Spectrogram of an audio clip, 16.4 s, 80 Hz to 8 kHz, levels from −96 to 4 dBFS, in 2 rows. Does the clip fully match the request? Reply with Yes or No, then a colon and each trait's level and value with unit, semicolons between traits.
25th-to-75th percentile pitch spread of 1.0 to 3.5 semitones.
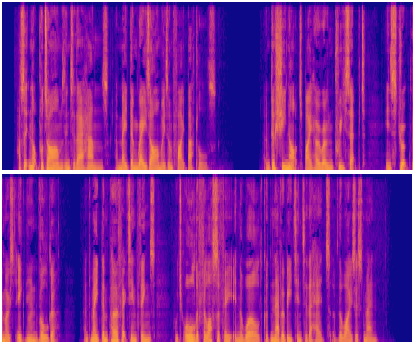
Yes: average, 2.9 semitones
